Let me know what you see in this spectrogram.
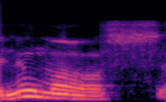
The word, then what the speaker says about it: pneumos: Okay, pneumos, that's a Greek word for spirit. It's spelled just like pneumonia. It's P-N-E-U-M-O-S, pneumos. Like I said, pneumonia, the first part of that is new means spirit.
